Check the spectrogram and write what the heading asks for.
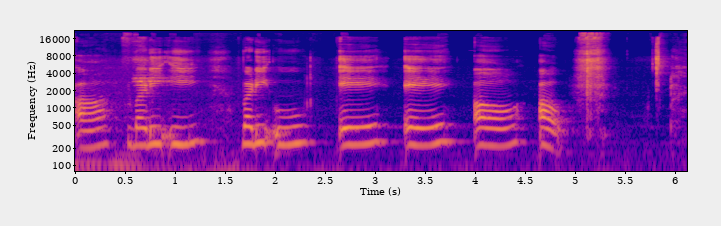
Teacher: दीर्घ स्वर जिसके उच्चारण में सबसे दुगना समय लगता है उसको दीर्घ स्वर कहते हैं।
